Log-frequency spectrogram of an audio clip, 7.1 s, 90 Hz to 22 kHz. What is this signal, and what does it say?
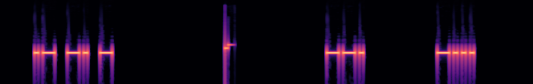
Morse code, heard as a keyed tone, about 22 wpm, spaced as for 13 wpm, 700 Hz. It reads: ANT GB
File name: Top 90 QSO Elements - 6x Character Spacing - 22wpm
